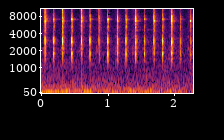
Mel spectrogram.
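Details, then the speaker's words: XDS pistol, unloaded and previously fired, shaken: quick light metallic clicks about seven a second from the free-floating striker rattling; perfectly normal. "you hear that that's the rattling that people are talking about and they worry about it because it's um make some weird noise and it's not supposed to do that the xds has a free-floating striker in it that rattles around in there"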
